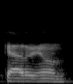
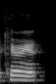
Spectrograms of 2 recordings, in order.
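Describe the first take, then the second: First: The name is said the Spanish way, Carrion. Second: The name is said the English way, like Karen. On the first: This is the technically correct original form. "Technically, the Spanish is Carrion" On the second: This is how the family usually says it. "That's generally how we pronounce it"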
